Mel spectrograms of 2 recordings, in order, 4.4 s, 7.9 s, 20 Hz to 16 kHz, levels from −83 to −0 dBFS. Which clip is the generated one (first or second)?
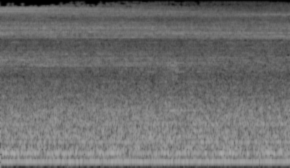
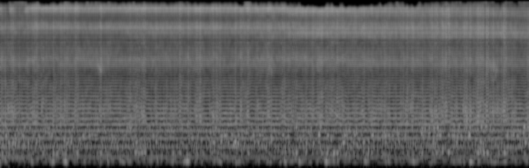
second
